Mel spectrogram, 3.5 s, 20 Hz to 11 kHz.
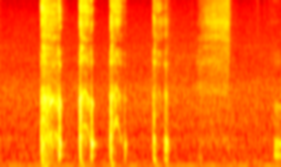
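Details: Acted roleplay of a sick girlfriend (F4A): four short voiced coughs then a breathy exhale; simulated cough.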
